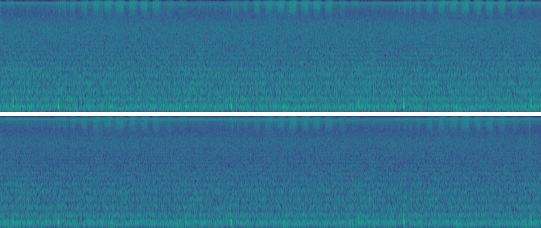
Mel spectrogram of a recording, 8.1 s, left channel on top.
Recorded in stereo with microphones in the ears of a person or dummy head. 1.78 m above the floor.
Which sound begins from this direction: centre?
An insect, at 0.0 s.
